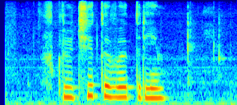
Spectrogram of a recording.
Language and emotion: Russian, neutral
